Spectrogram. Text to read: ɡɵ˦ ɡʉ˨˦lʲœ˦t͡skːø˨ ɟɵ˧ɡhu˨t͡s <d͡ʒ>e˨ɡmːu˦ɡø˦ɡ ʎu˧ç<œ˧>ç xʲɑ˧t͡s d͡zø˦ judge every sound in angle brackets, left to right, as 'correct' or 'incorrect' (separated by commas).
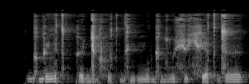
incorrect, correct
